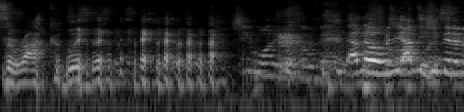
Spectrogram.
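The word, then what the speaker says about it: Cîroc: a see Terry as in the drink it's Ciroc I know he did it on purpose it's spelled s I are a CH Surratt but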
